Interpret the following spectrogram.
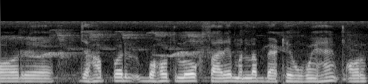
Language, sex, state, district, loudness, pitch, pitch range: Hindi, male, Chandigarh, Chandigarh, -15 LUFS, 150 Hz, 140-155 Hz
